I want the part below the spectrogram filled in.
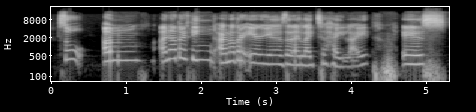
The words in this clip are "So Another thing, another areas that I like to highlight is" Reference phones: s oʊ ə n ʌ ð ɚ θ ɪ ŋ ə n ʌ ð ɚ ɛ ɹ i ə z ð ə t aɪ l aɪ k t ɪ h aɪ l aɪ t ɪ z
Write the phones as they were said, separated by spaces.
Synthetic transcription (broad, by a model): s oʊ ə n ʌ ð ɚ θ ɪ ŋ ə n ʌ ð ɚ ɛ ɹ i ə z ð ə t aɪ l aɪ k t ɪ h aɪ l aɪ t ɪ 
